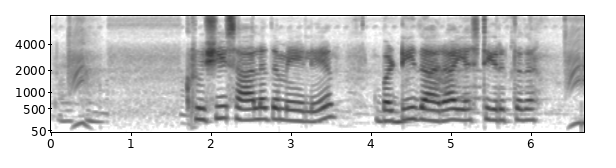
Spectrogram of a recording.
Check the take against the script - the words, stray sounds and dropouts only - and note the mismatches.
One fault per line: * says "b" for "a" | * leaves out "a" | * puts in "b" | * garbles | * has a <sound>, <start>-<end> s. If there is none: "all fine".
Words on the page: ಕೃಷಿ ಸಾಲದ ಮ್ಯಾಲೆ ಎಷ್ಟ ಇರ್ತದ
* puts in "ಬಡ್ಡಿದರಾ"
